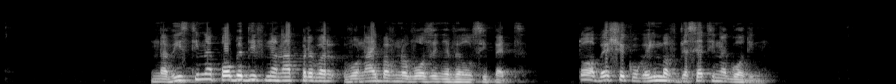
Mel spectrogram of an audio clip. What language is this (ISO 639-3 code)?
mkd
